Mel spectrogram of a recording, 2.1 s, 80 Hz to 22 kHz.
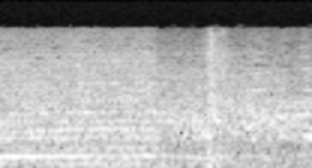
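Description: Ferrari 458 race cars launching from a grid start in Gran Turismo 7 on the Dragon Trail track, a loud dense pack of engines roaring at high revs with a brief rising whoosh as cars surge past.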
